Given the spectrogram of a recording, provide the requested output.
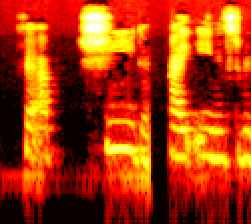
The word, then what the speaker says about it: verabschieden: V is pronounced as V in German, and that's why it is verabschieden and not verabschieden. Also, ER should be pronounced as ear, and that's why I said verabschieden.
